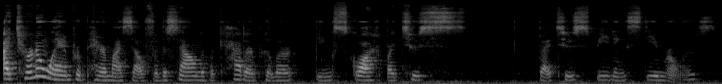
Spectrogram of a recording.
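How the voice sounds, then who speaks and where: A woman reading a children's book aloud in an expressive, dramatic way. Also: medium pitch, moderate pace, a little hiss or hum. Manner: animated, dramatic dialogue. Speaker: storybook reader.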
